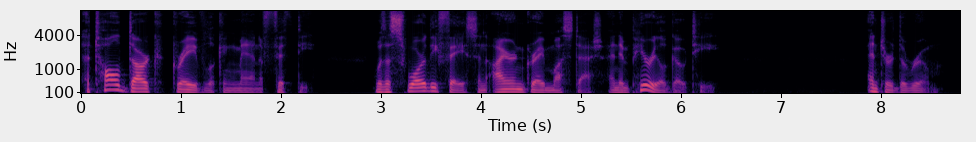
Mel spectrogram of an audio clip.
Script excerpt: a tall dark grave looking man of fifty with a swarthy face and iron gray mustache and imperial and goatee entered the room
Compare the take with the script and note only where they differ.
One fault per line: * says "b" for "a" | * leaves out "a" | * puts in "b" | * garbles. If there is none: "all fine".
* leaves out "and"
